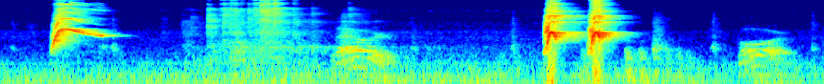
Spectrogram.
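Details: A pet African grey parrot, asked to sound the alarm as if a burglar came in after its owner left the room, gives piercing, shrill whistled shrieks: one early, then two quickly, with soft human voices between.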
